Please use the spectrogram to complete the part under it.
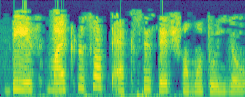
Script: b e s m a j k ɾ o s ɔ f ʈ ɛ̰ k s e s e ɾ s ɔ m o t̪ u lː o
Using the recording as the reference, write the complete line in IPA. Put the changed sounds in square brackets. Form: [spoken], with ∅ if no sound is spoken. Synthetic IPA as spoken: b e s m a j k ɾ o s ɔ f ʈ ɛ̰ k s e s e ɾ [ʃ] ɔ m o t̪ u lː o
